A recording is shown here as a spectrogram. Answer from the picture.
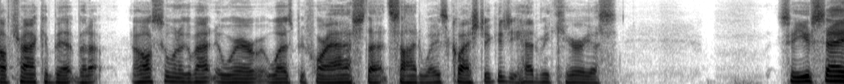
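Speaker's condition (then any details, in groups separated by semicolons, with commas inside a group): No condition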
